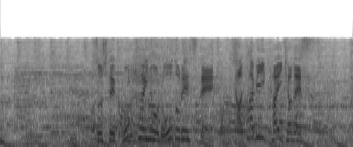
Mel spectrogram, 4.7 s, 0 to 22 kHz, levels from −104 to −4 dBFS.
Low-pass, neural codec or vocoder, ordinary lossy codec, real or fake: 7.2 kHz; none; MP3, 64 kbps; real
